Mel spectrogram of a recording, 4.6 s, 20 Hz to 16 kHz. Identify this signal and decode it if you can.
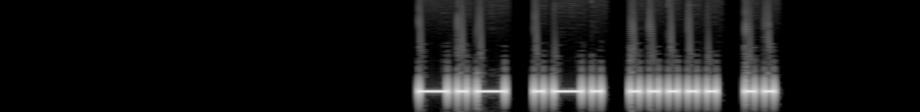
Morse code, heard as a keyed tone, about 25 wpm, 700 Hz. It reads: KR5I
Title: USA Call Signs - 4 Characters - 25wpm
